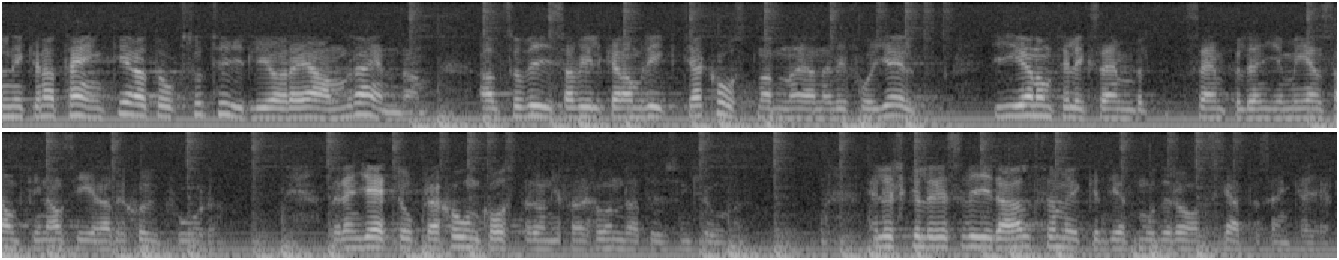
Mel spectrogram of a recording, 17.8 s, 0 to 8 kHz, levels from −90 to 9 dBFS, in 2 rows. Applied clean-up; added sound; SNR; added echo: none; Drum kit; 5 dB; none.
